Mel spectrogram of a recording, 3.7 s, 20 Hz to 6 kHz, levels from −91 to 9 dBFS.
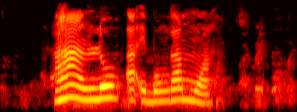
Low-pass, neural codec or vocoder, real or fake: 5.4 kHz; none; real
